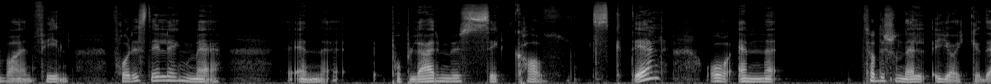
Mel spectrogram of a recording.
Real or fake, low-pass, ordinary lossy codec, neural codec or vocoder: real; none; none; none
